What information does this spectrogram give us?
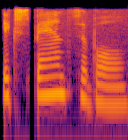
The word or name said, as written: expansible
